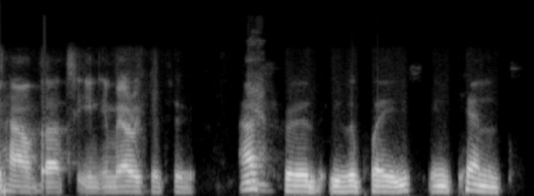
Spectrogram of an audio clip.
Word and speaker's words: Ashford: f-o-r-d-s oh ford okay ashford ash you speak like an american ashford that's how i'd say it but ash ford is how you spell it so the first one's phonetic and where is that ashford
